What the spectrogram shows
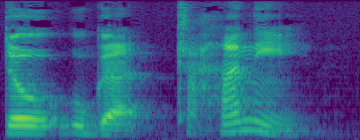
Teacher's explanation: Gorwaa marks the interrogative mood on verbs with a rising falling intonation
